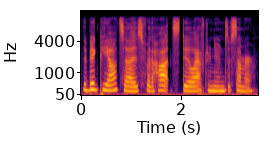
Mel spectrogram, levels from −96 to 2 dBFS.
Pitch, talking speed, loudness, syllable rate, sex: 215 Hz, 185 wpm, -19 LUFS, 4.4 syllables/s, female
